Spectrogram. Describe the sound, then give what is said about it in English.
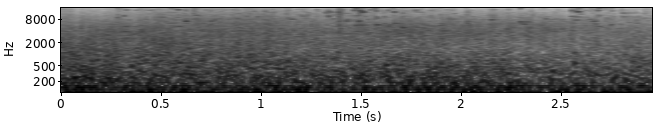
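A giant powder blast blows open a vault, tearing off half a roof and knocking down a wall. It is one loud, continuous roaring rumble that fills the whole stretch at full level. “The force of the giant powder exploding sent half the roof flying off and blew one wall completely down.”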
